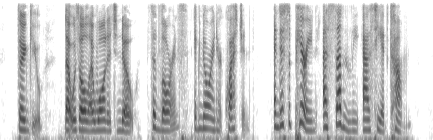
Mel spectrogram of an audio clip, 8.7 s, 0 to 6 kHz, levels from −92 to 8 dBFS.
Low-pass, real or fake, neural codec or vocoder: 5.4 kHz; real; none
